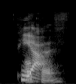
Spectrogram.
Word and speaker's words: Piaf: Piaf. Piaf. – Spell that last name. – P-I-A-F.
